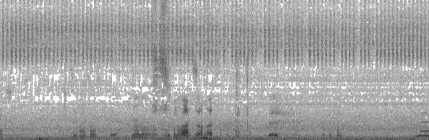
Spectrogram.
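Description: Steady, high-pitched insect chorus with a fast pulsing trill. A few quiet voice sounds come and go, the loudest about three to four seconds in.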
